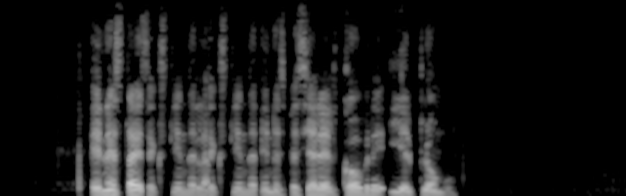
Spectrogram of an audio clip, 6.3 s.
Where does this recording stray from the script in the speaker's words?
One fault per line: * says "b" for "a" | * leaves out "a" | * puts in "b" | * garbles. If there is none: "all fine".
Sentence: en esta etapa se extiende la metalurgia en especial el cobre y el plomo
* leaves out "etapa"
* says "extiende" for "metalurgia"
